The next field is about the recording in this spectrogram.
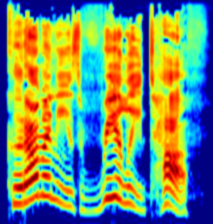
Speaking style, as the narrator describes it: Naruto says, more cheerfully than he feels

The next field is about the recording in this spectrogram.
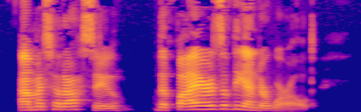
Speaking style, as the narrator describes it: he explained quite calmly

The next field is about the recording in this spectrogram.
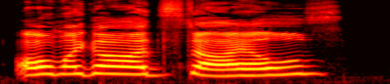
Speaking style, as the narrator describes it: Erica begins to laugh hysterically

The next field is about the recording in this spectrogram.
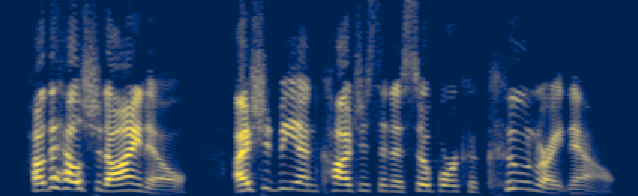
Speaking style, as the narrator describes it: Karkat snapped

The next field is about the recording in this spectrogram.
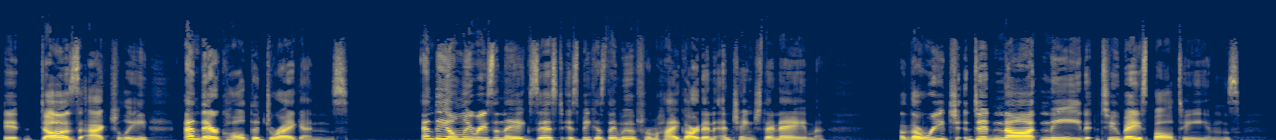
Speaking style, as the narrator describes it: Gendry says dryly

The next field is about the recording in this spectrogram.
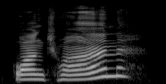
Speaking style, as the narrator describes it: Tong Fan croaks, voice rough from sleep

